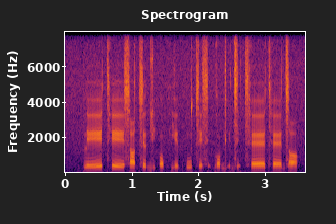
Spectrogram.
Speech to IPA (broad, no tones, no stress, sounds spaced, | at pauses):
p l eː tʰ eː s ɑ t͡s ɘ ɡ i ʔ ɔ pʰ j e pʰ u t͡s e s ḛ ɡ ɔ ɡ ḛ d͡z ḛ t͡sʰ ɛː tʰ ɛː d͡z ɑ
